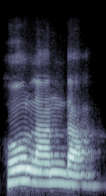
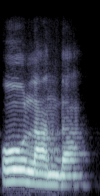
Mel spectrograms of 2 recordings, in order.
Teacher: पुर्तगाली में अगर कोई भी शब्द एच से शुरू होता है तो एच को पढ़ते नहीं है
